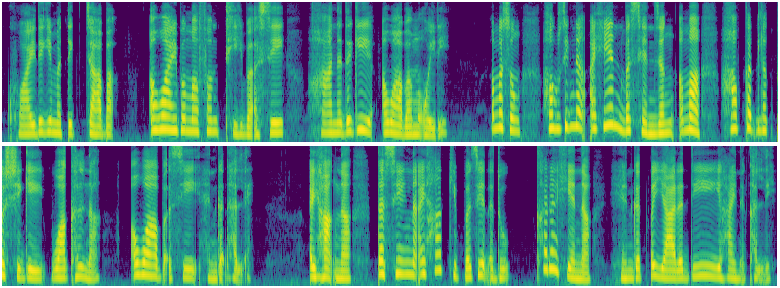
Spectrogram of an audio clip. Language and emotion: Manipuri, sad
